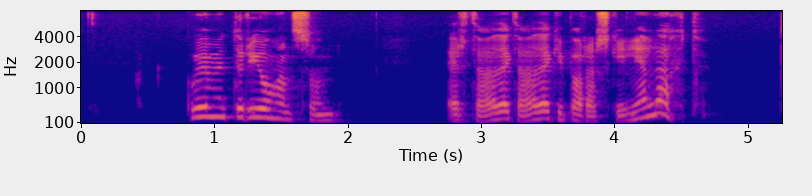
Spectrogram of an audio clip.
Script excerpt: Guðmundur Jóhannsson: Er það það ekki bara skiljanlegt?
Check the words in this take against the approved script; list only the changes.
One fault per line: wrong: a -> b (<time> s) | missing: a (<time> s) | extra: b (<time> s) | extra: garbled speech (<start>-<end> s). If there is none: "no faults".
no faults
